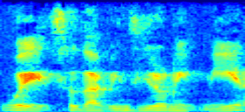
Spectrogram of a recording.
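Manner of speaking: plain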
